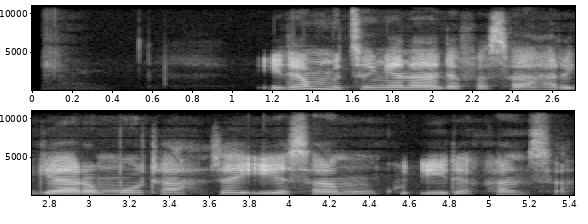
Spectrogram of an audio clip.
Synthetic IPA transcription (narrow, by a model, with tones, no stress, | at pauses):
ʔɪ˨dɐ˦mːʊ˨tʊ˦˨mjɐ˦naː˨da˨ɸɐ˨saː˦ɦɐ˨rɡʲaː˦ɽɐ˦mːoː˦taː˦za˦˨jʔɪ˦ja˨saː˦mʊ˨ŋkʷʊ˦ɗiː˦da˨kʰɐ˦˨nsa̰˨ʔ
